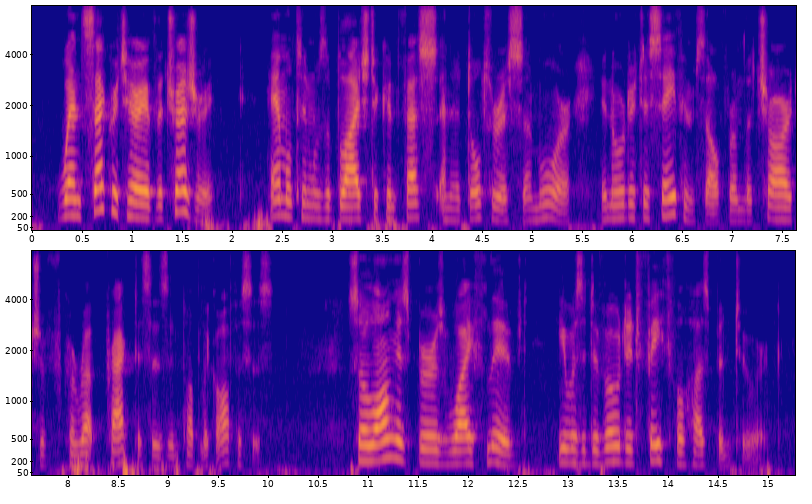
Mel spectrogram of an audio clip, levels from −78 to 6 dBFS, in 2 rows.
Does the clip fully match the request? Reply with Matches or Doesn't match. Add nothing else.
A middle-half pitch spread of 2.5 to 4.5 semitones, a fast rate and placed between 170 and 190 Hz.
Doesn't match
